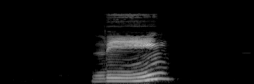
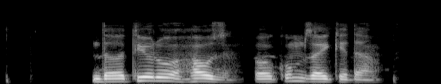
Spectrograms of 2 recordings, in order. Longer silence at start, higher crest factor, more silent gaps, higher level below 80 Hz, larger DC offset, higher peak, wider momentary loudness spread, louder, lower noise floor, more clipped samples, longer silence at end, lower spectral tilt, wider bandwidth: about the same, 0.95 s vs 0.95 s; about the same, 20 dB vs 16 dB; second, none vs 2.46-2.51 s; second, -72 dBFS vs -64 dBFS; neither; second, -6 dBFS vs 0 dBFS; first, 17 LU vs 10 LU; second, -20 LUFS vs -15 LUFS; second, -77 dBFS vs under -90 dBFS; neither; first, 0.85 s vs 0.65 s; second, -3.5 dB/octave vs -7.5 dB/octave; first, 11.5 kHz vs 7.6 kHz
